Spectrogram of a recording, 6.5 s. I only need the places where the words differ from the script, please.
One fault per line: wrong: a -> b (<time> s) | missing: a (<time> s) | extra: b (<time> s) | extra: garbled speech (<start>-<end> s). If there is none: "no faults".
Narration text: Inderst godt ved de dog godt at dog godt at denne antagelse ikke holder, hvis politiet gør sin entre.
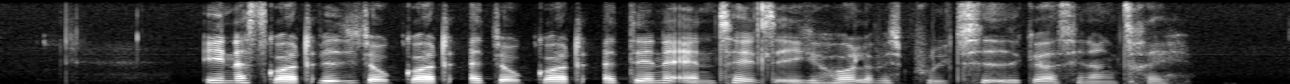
no faults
